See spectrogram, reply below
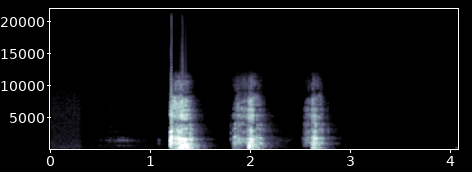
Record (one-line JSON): {"three_cough_length": "4.1 s", "three_cough_amplitude": 26028, "three_cough_signal_mean_std_ratio": 0.25, "survey_phase": "beta (2021-08-13 to 2022-03-07)", "age": "45-64", "gender": "Female", "wearing_mask": "No", "symptom_cough_any": true, "symptom_runny_or_blocked_nose": true, "symptom_onset": "7 days", "smoker_status": "Never smoked", "respiratory_condition_asthma": false, "respiratory_condition_other": false, "recruitment_source": "Test and Trace", "submission_delay": "1 day", "covid_test_result": "Positive", "covid_test_method": "ePCR"}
